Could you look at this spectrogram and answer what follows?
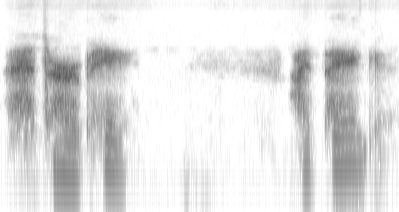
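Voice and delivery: soft unvoiced whisper; whispered aside. Real, not acted. Panel member quietly guessing who it is, whispered. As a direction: whisper it under your breath.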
